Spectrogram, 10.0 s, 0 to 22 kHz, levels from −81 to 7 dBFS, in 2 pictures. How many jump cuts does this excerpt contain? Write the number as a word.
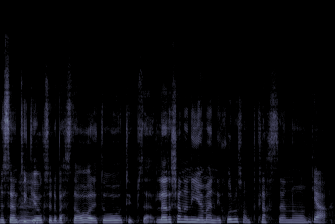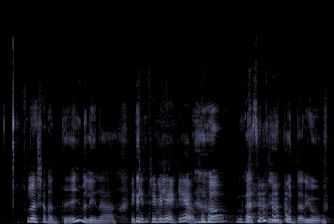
one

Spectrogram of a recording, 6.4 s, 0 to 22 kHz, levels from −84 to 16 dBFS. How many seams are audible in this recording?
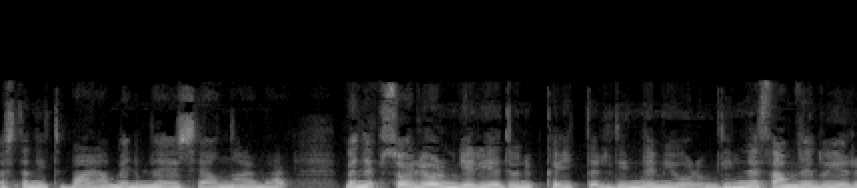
zero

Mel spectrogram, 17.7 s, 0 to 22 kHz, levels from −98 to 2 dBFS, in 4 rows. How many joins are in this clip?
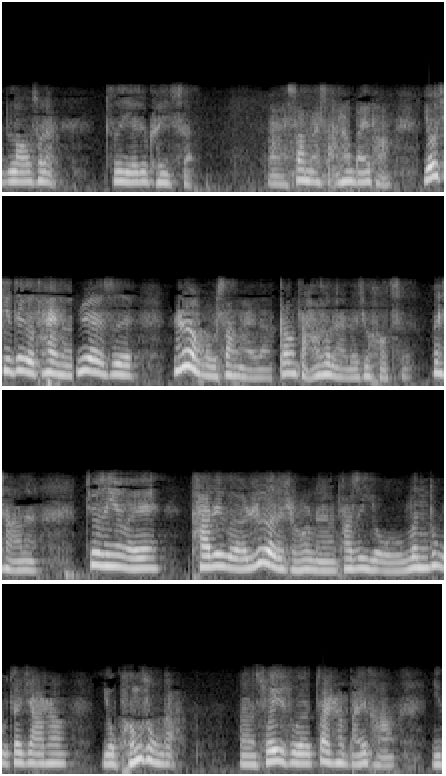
one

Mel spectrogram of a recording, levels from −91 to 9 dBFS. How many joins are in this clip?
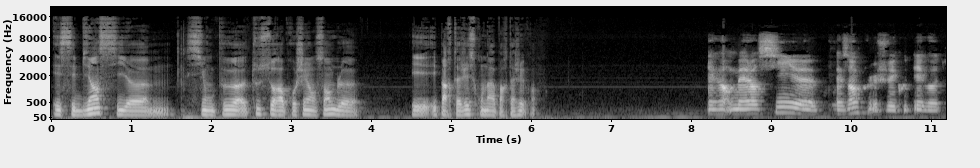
one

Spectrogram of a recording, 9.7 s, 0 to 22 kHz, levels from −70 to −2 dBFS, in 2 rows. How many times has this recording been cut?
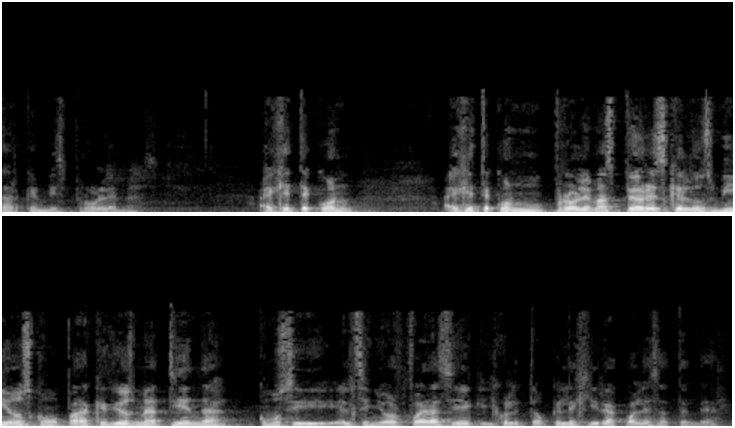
zero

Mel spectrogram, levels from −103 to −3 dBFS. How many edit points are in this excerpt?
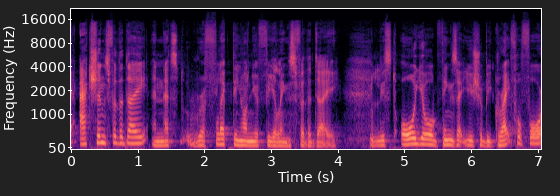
two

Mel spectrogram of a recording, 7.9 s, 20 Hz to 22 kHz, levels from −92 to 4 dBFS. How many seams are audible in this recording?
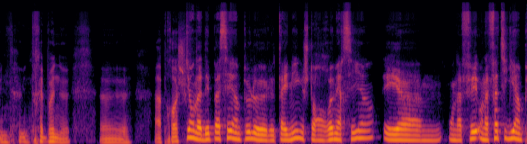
one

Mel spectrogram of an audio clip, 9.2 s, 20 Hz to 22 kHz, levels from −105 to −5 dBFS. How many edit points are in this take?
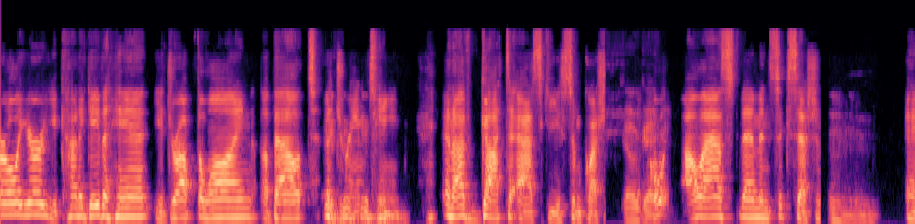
three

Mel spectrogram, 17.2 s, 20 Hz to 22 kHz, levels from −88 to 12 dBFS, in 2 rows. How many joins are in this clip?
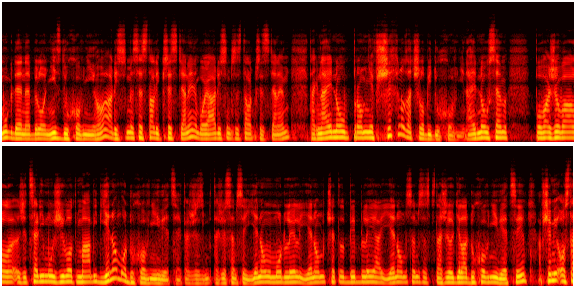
one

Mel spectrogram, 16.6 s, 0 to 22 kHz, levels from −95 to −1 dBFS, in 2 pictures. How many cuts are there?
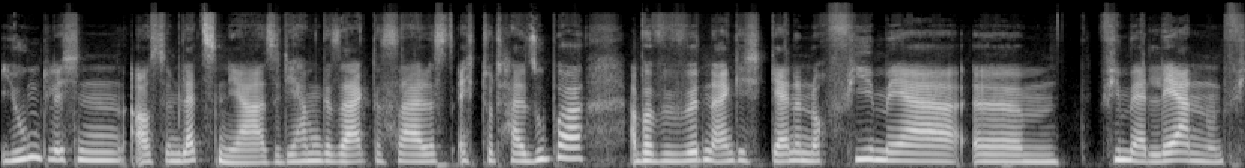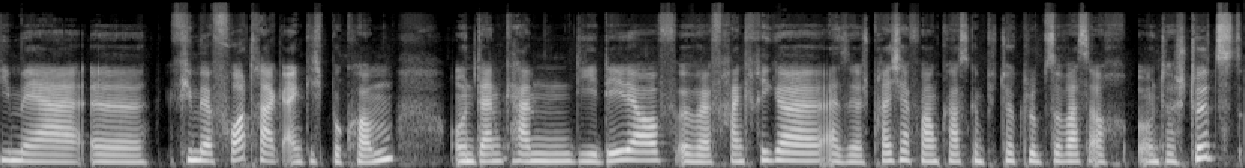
one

